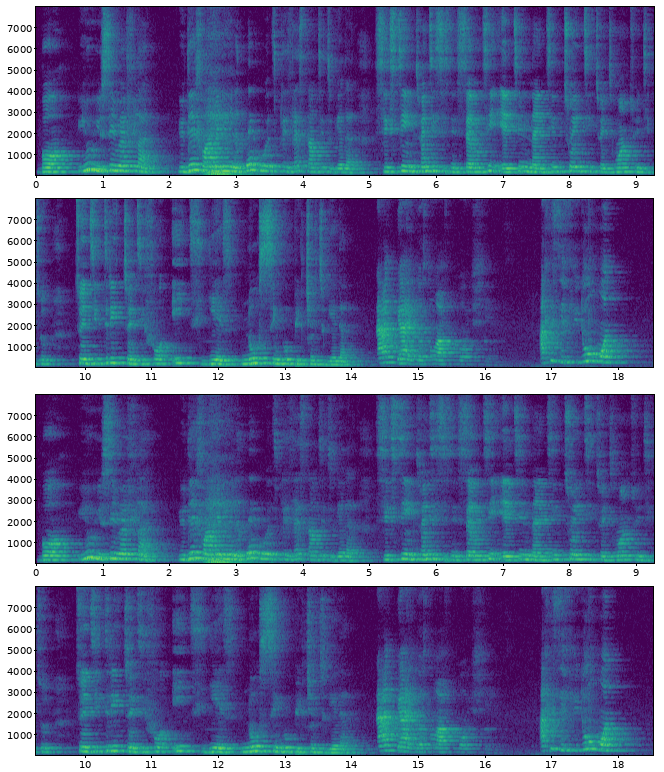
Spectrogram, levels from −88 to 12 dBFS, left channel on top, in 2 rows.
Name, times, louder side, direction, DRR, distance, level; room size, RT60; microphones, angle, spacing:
voice 1, 0.0-1.7 2.1-4.8 5.1-9.4 9.9-13.9, left 1 dB, 80° left, 0 dB, 0.7 m, -20 dB
voice 2, 2.5-2.8 14.4-15.9 16.8-17.9, equal, 10° left, -3 dB, 0.5 m, -22 dB
3.3 x 2.8 x 2.5 m, 0.88 s
head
